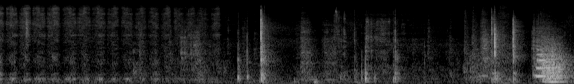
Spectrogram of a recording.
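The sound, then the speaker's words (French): Dry scratching of a pencil moving across paper in quick irregular strokes as someone draws a tree, with short bursts of rubbing and a few sharper taps; no one speaks. “Bah maintenant je te regarde dessiner.”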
